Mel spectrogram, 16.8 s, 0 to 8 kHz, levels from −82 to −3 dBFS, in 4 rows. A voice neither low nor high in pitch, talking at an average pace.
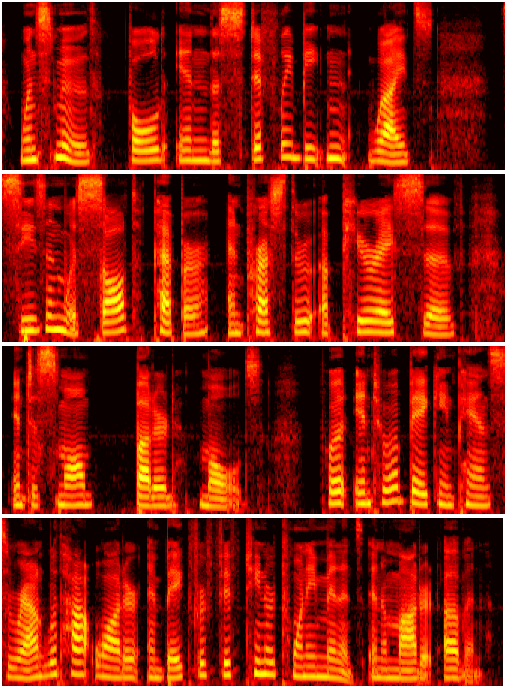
Yes: medium, 180 Hz; average, 155 wpm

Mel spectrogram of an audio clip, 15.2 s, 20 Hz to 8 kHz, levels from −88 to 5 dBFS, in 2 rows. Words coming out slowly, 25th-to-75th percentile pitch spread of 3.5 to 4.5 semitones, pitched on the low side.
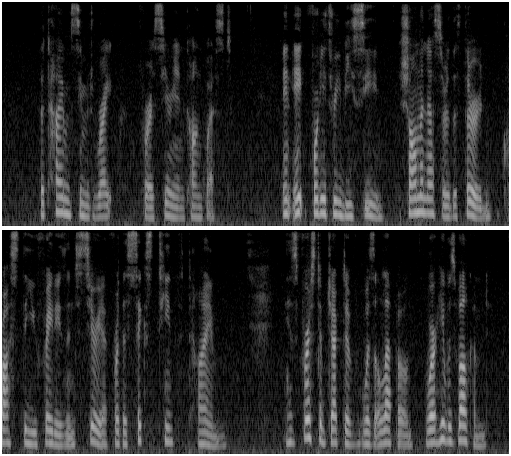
No: slow, 120 wpm; average, 3.9 semitones; medium, 165 Hz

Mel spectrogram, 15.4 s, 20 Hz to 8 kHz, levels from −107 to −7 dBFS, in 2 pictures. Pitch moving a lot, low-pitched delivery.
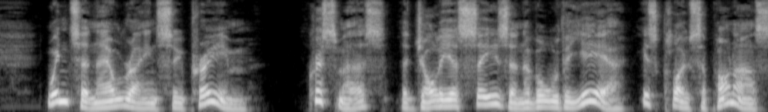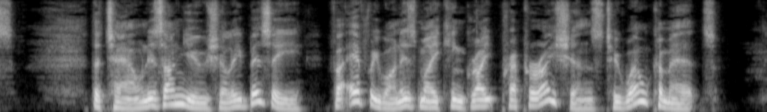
Yes: wide, 6.6 semitones; low, 115 Hz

